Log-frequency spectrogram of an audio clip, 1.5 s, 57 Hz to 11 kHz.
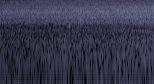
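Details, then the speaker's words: TPA3116 Class D amplifier board at 12 V, standby drawing 30 mA, no music playing, before modification: steady faint output hiss; quite a bit of hiss, may matter depending on speaker efficiency. "to have quite a bit of hiss that may or may not be a problem depending on the efficiency of your speakers"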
